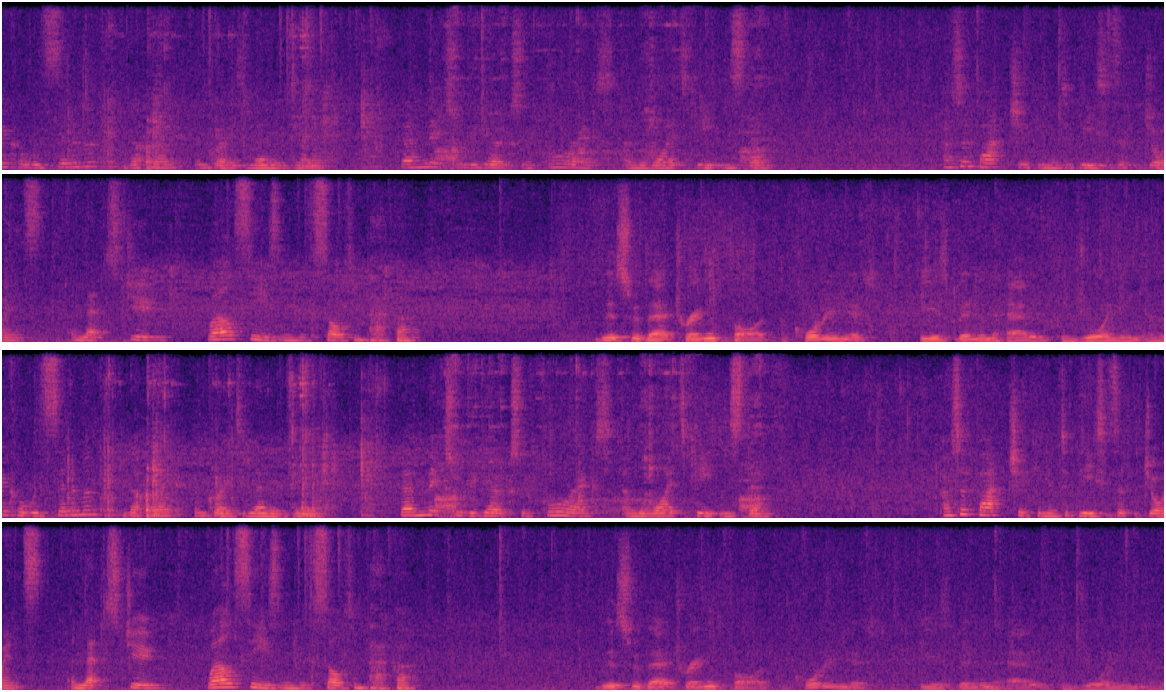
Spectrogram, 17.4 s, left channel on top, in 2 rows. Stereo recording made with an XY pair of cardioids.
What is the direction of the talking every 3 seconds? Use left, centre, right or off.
right, right, right, right, left, left.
